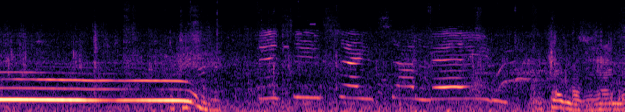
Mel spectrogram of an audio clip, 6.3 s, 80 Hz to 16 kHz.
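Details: Grey wolves at Artis Zoo, 10-11-2013, howling to signal their location to pack members and ward off rival packs; a long level howl slides downward, then shorter wavering howls overlap while children and adults talk nearby. Recorded on an HTC One phone.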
